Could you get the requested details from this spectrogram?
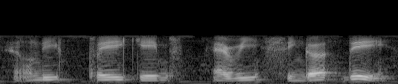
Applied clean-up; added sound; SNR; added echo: none; none; none; none.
